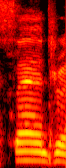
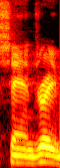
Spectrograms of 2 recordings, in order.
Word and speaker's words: Shandre: salute everybody we got Sandra in the building we got um that's shandre man you always say my wife name wrong man yeah Shand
